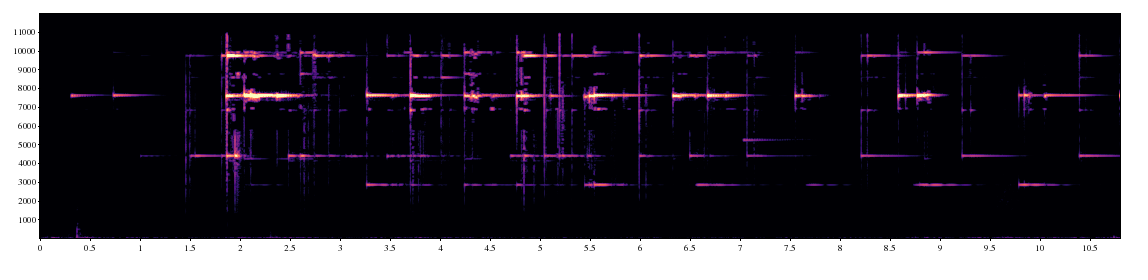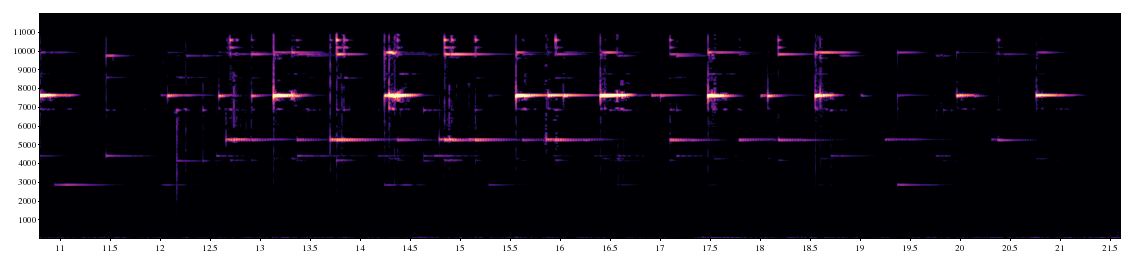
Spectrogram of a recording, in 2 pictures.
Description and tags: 2. Small bells
Ringing of small bells by the door
glockenspiel, chime, doorbell, bell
